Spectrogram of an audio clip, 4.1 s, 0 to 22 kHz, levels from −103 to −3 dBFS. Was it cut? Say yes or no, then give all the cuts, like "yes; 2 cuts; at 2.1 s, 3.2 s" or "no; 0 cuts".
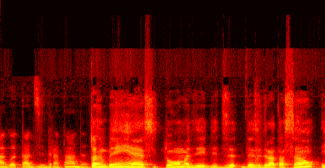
no; 0 cuts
